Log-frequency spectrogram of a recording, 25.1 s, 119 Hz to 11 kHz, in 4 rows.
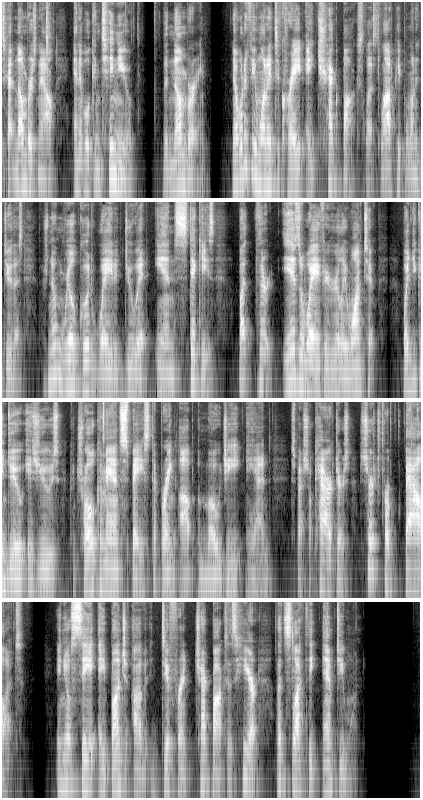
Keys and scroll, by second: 0.5 Return, 1.5-3.0 typing, 13.9 ctrl+super+space, 17.9-19.3 typing.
